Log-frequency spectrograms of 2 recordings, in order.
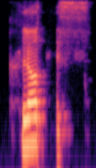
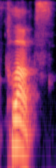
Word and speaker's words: clothes: You say clothes. It's clothes, okay?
